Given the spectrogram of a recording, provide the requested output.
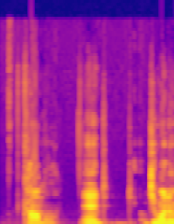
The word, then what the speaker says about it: Kamala: Uh, it's Kamla. And you can say Harris if you have an issue with pronouncing it.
